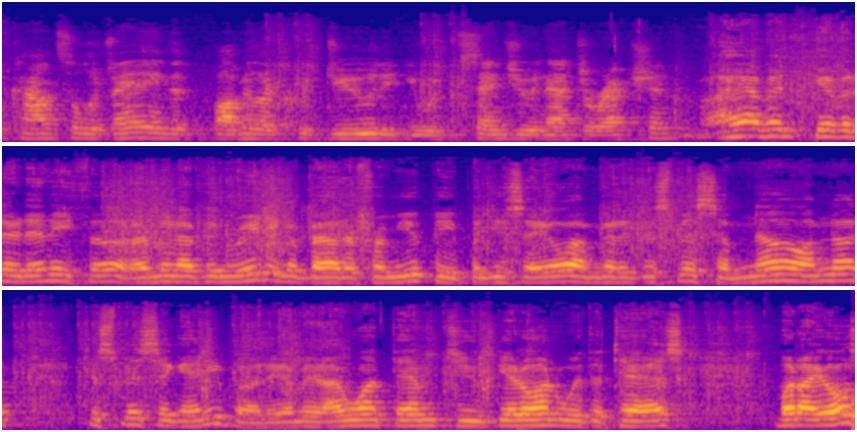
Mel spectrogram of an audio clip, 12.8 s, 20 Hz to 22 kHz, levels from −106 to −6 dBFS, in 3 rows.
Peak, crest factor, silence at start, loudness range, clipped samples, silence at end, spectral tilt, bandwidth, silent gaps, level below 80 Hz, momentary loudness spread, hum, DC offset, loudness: -12 dBFS; 20 dB; 0 s; 5 LU; under 0.1%; 0 s; -4.5 dB/octave; 15.5 kHz; none; -76 dBFS; 14 LU; none; under 0.1%; -34 LUFS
